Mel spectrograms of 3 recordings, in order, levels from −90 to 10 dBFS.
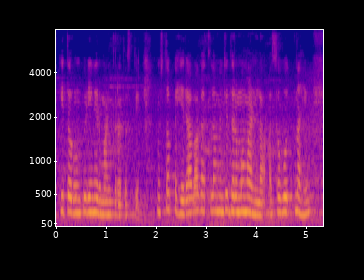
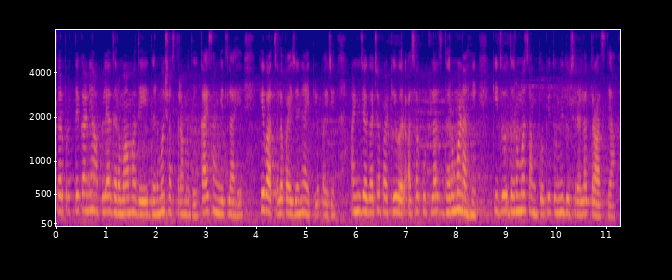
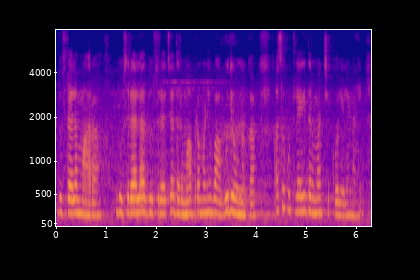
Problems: none marked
